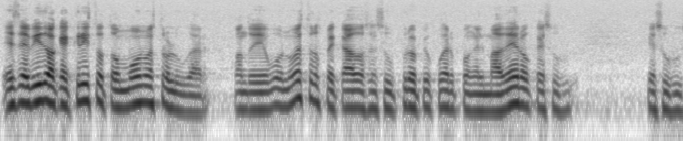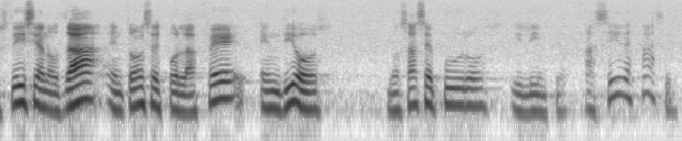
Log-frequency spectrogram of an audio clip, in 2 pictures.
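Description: A man's voice: mid-range voice, normal speed, a bit bright, poor audio. A man preaching a sermon, earnest, asking rhetorical questions and repeating phrases for emphasis.

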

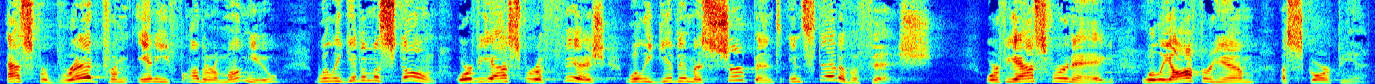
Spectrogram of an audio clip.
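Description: An older man preaching a conversational sermon as pastor, folksy and full of restarts, often acting out the characters' lines. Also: extremely high pitch. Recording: long reverb of a large hall.

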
